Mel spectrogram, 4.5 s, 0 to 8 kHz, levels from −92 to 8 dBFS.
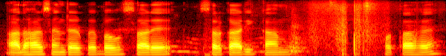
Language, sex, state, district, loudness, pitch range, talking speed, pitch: Hindi, male, Delhi, New Delhi, -18 LUFS, 115-120 Hz, 120 wpm, 115 Hz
